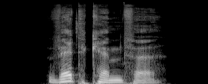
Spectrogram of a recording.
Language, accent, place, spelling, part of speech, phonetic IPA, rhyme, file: German, Germany, Berlin, Wettkämpfe, noun, [ˈvɛtˌkɛmp͡fə], -ɛtkɛmp͡fə, De-Wettkämpfe.ogg
- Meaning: nominative/accusative/genitive plural of Wettkampf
